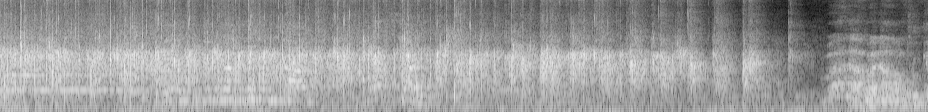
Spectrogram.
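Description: An audience at a stage show in Montpellier applauds a couple, sustained dense clapping that stays loud for most of the time, then fades and breaks up as a voice begins speaking.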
